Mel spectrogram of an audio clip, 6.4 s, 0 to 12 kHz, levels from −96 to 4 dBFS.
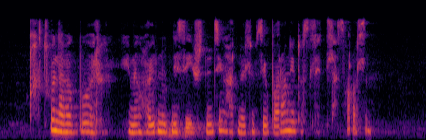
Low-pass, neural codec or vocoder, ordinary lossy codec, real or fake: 7.2 kHz; none; Opus, 64 kbps; real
